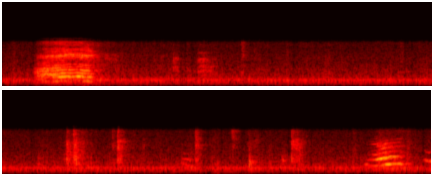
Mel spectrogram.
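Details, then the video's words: Rhodesian Ridgeback named Juba, three weeks into life at his new home and being crate trained, loudly unhappy about a time out: two wavering, moaning howl-like bursts at the start and end, faint clicks between, steady low hum throughout. "Juba the Rhodesian Ridgeback Wookie"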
